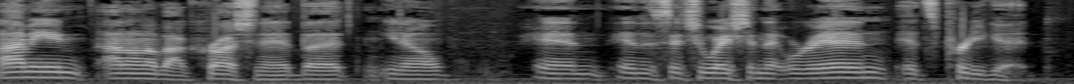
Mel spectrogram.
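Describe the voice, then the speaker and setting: At a fairly quick pace, a man talks with a slight Southern US accent. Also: medium pitch for a man, fairly even intonation. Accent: slight Southern twang. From US South, Mississippi. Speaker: DJ. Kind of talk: casual interview.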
